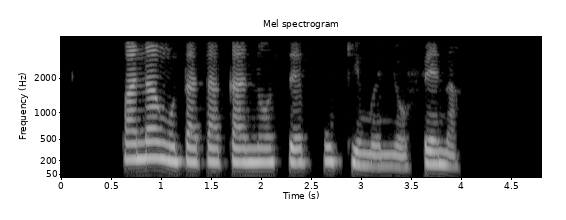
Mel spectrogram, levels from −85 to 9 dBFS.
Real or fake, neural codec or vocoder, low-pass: real; none; 3.6 kHz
